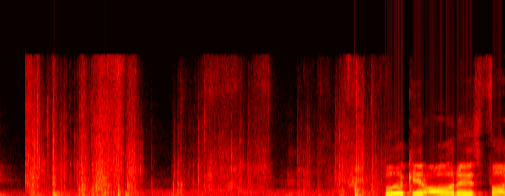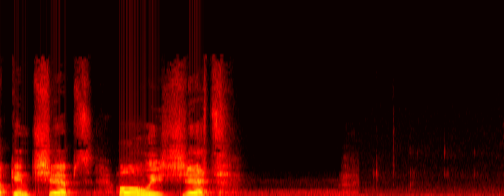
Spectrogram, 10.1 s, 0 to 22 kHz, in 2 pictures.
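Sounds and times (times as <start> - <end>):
crinkling: 0.2 - 3.9
rustling and knocking handling noise: 0.3 - 3.9.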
